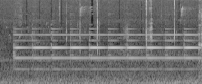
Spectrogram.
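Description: Railroad grade-crossing bell starting up suddenly and ringing steadily at about two to three strikes a second, activated by the approaching freight train.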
